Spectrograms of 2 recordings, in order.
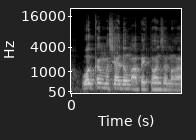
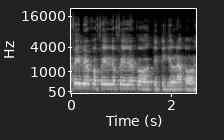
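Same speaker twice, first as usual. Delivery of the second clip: louder, higher mock self-pity; discouraged complaint; 5 semitones higher, 5 dB louder than usual. Preacher voicing a discouraged believer, mock self-pity, louder. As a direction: wail it like someone ready to quit. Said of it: "instead na ma-discourage ka".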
